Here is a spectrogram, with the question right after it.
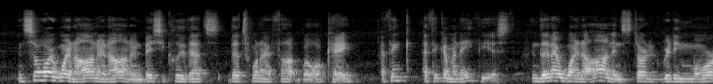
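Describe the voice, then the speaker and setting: With a Spanish accent, a man talks at medium pitch, his pitch varying in an ordinary way. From Mexico. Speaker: video blogger. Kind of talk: personal vlog monologue. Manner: halting, many fillers.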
